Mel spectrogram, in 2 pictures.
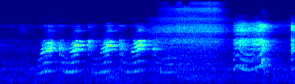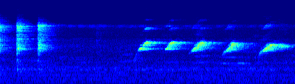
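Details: Parrot utters a rapid string of short, nasal notes, followed by a burst of rustling noise and sharp clicks, then five evenly spaced rising squawks repeated about every half second.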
